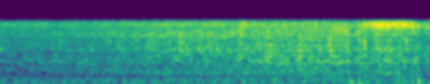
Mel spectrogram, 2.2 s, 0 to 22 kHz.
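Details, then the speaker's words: Ford F150 3rd gen 5.0 V8, original engine and transmission, 100k+ miles, cold start at about 37°F: rough uneven idle with a noticeable knock, louder some days, unheard above 1200 rpm, power intact; cause undetermined. "got the same knock. Honestly, sounds about the same. Some days it's a little louder, some days it's not. Pretty freaking noticeable. At idle though."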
